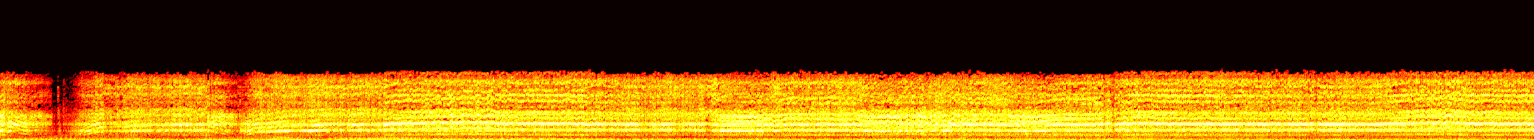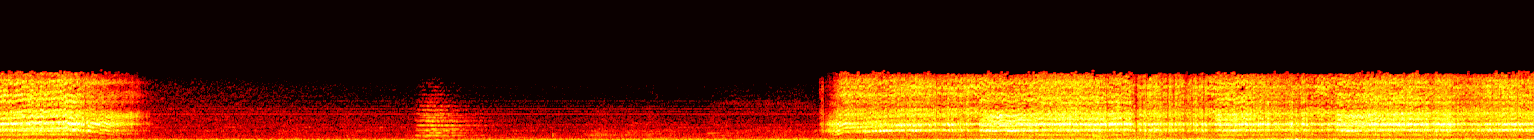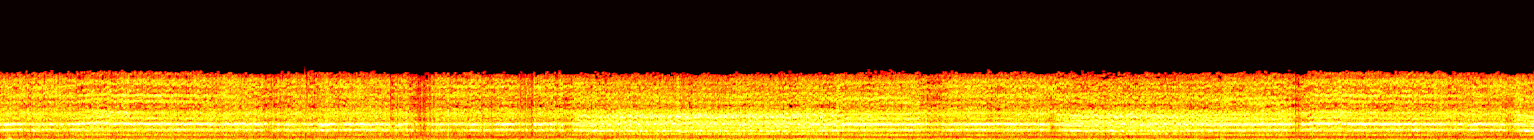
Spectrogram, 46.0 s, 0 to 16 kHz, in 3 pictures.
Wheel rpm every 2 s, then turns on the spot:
100, 130, 160, 160, 160, 160, 160, 160, 20, 0, 0, 20, 150, 160, 160, 160, 160, 160, 160, 160, 160, 160, 160.
none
